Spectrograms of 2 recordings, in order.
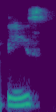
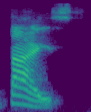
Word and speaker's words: ties: Jadi dasi itu cara membacanya bukan tis, tapi ties.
